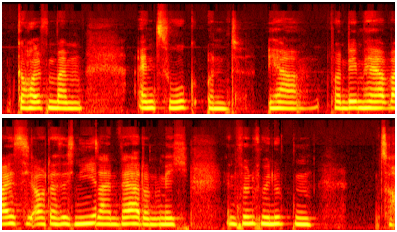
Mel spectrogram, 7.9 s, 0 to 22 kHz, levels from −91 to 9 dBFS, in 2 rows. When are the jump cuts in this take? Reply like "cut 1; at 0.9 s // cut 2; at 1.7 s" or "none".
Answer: cut 1; at 2.5 s // cut 2; at 4.9 s // cut 3; at 5.5 s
